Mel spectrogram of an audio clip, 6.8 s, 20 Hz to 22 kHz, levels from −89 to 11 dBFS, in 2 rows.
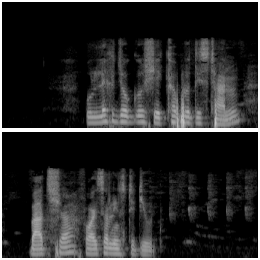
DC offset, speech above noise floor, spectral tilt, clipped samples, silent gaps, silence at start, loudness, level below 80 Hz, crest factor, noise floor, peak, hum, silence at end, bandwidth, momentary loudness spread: under 0.1%; 62 dB; -5 dB/octave; under 0.1%; none; 1.15 s; -27 LUFS; -46 dBFS; 24 dB; -89 dBFS; -6 dBFS; none; 0.9 s; 8 kHz; 12 LU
